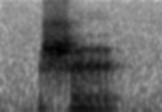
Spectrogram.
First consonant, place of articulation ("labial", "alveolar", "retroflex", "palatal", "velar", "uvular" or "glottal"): retroflex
